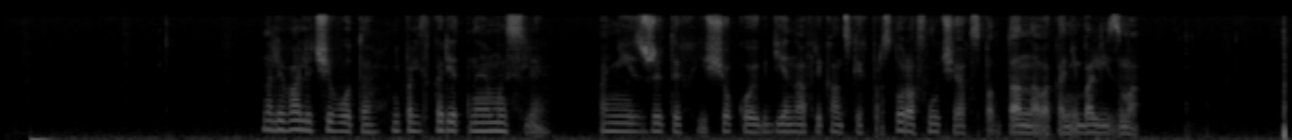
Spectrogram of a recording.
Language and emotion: Russian, neutral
